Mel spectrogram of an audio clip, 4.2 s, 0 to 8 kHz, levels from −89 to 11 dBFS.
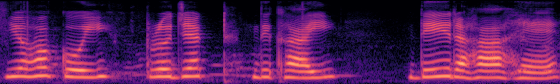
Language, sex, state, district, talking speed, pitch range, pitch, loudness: Hindi, female, Himachal Pradesh, Shimla, 100 wpm, 240-275 Hz, 260 Hz, -14 LUFS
